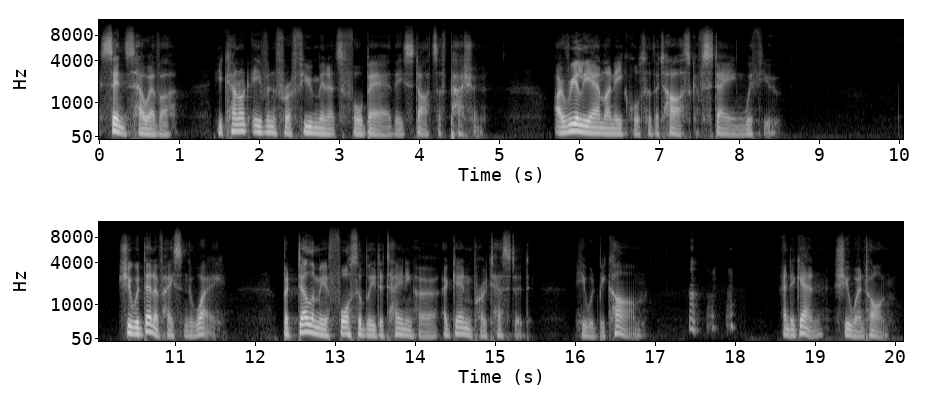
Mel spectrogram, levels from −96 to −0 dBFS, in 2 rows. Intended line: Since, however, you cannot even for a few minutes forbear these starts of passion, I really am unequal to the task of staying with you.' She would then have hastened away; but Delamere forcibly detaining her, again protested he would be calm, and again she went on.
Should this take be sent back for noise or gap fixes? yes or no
yes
